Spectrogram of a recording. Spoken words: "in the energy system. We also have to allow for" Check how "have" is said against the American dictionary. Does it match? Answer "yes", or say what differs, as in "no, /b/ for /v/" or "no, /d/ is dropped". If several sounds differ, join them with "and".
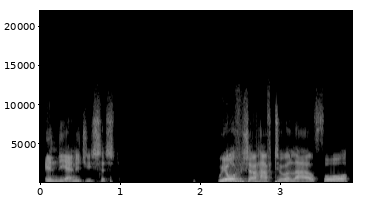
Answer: no, /f/ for /v/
